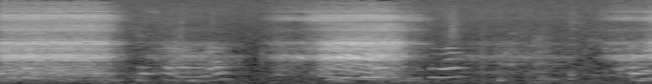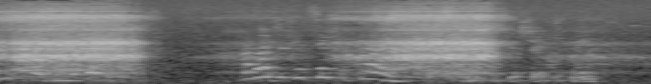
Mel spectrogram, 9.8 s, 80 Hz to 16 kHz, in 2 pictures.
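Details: Little snoring: regular, soft, rattling snores on breathing in, about 24 breaths a minute, in a quiet room.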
